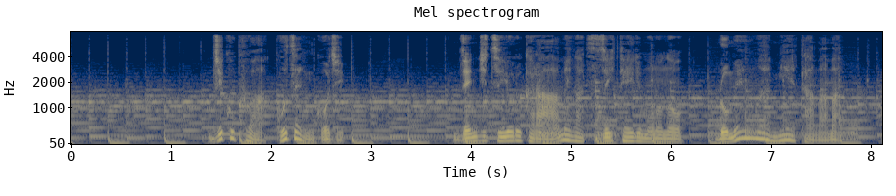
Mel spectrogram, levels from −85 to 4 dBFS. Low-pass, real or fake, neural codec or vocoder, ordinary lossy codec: 7.2 kHz; real; none; none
